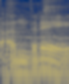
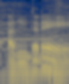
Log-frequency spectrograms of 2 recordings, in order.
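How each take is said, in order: The two takes are said the same way.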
